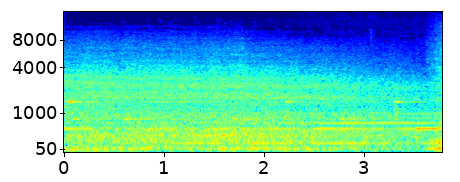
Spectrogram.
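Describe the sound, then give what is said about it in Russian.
A train speeds along its rails with a loud, steady rumbling roar and a faint high whine running through it, continuous for the whole stretch with no voices. “По рельсам мчится поезд.”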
